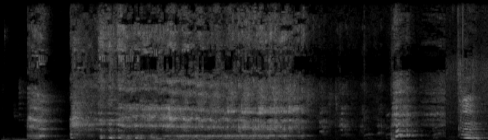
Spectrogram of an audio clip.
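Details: Burping during a Sprite-drinking challenge: a long, loud, rumbling belch, then shorter burps and laughter-like sounds.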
